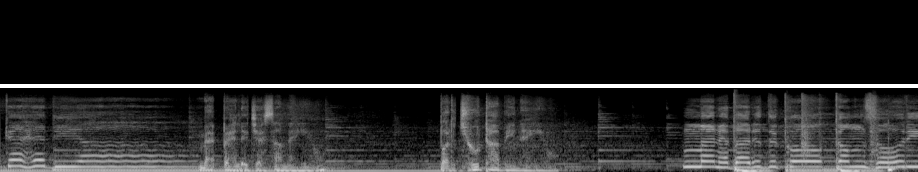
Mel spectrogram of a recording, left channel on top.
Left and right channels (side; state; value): left; silent; digital silence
